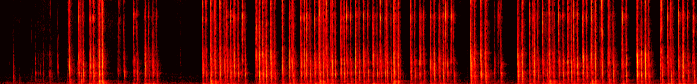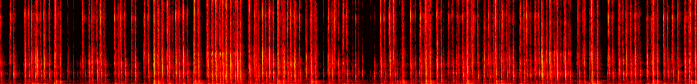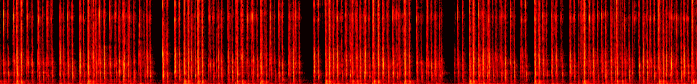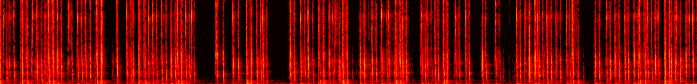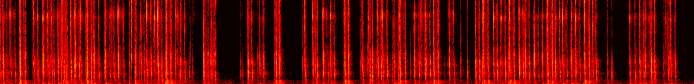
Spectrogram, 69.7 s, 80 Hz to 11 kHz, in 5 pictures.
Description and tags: Slower mechanical keyboard typing
Kailh Blue switches, comparable to MX Blue
Recorded with Tascam DR-07 stereo microphones, normalized and amplified in Audacity.
typewriter, Keyboard, sound, typing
